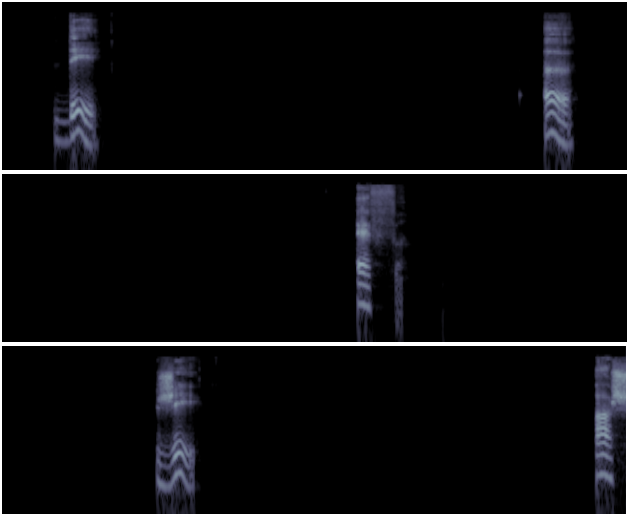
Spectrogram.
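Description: A man's voice names single letters aloud, one at a time, with long pauses between them.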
